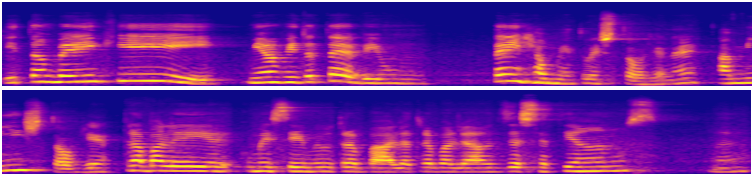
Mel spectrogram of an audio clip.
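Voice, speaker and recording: In an unremarkable speaking voice, a woman talks at a medium pitch and a fairly slow pace with lively intonation. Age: 60s. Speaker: retired civil servant. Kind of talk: documentary interview testimony.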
